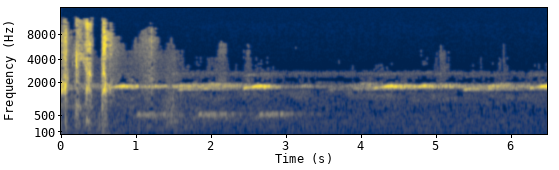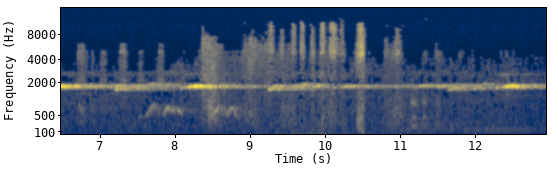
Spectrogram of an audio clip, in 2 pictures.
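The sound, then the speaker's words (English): A strange, warbling bird-like film sound effect, heard the moment right before a stormtrooper hits, holds a steady high whistling pitch for the whole stretch, pulsing in and out, with sharp crackling bursts near the start and a few more later on. “But then the moment right before the stormtrooper hits, you know, and you have that weird bird sound.”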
